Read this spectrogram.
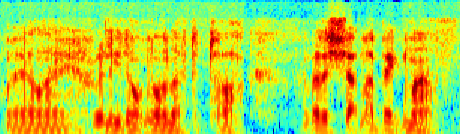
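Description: An actor playing a shrewd, wry, take-charge investigator in a 1940s radio thriller, on a muffled, noisy old recording. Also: male voice, sits low, fairly even intonation, husky. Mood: grave, deliberate. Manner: measured, wry, directing others.

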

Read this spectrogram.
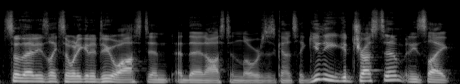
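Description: A man's voice: sing-song, rapid-fire. A man co-hosting a casual podcast, retelling film scenes and quoting characters' lines. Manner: narrates scenes, quotes lines in high voices. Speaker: podcast co-host. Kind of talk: casual chat recapping a film.

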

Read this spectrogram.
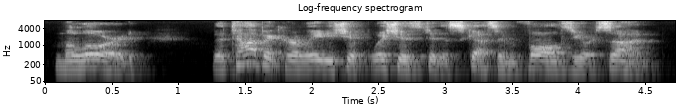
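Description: A man voicing a formal, deferential male butler who speaks in a measured way. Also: medium pitch, darkish tone, natural voice. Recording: roomy, dull lo-fi audio.

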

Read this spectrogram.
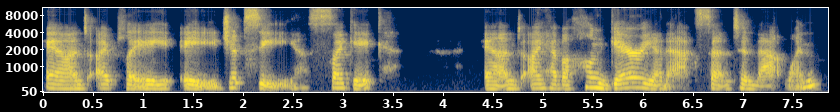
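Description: A woman actress being interviewed, talking casually in a halting way with many restarts. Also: deep voice, creaky, pushed and bright. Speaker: actress guest.

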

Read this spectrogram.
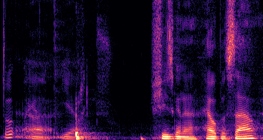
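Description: A man's voice: lowish voice, steady tone, slow pace, background noise. A man from Texas with a Texan accent, hosting a casual podcast chat in slangy, familiar language. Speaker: podcast host, comedian.

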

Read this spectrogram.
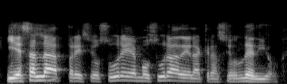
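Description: A man's voice: a little high, fast talker, muffled recording. Earnest Puerto Rican male host. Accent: Puerto Rican Spanish. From Puerto Rico. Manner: earnest, preaching tone with religious references. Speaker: radio show host. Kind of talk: conversational talk show.

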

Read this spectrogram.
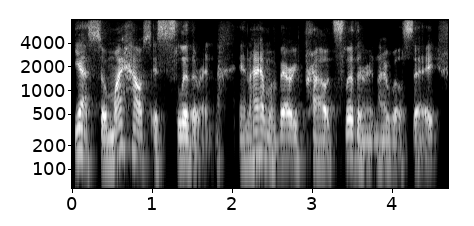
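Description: A man's voice: mid-range voice, fairly even intonation, normal speed, vocal fry, fairly bright tone, slightly rough. Upbeat man in his thirties from Honduras. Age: 30s. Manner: chatty, upbeat, frequent fillers and restarts. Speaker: filmmaker guest. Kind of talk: casual podcast interview.

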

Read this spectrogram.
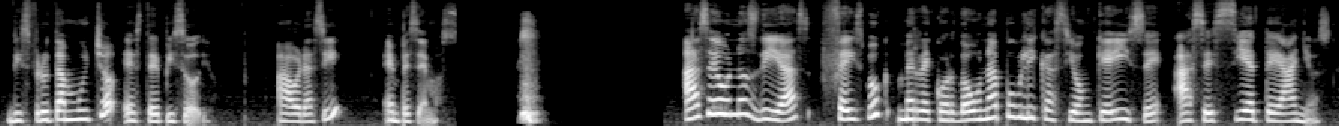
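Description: Young Colombian woman, slightly high voice, clear and measured podcast host narrating cheerfully. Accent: Colombian, Bogotá. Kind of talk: scripted Spanish-learning podcast narration.

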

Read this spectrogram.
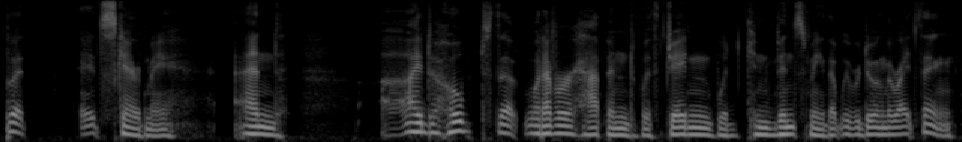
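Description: A man acting an anxious, weary young man who gives a halting, confessional first-person account in an audio drama. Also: lowish voice, darkish tone, no echo, clean studio sound. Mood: uneasy, reflective. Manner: halting, hesitant. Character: weary, anxious young man recounting a frightening road trip.

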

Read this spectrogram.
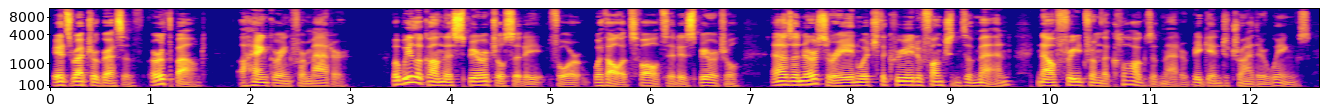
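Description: Man reading as cultured older-style gentleman, pompous, smug, lecturing, low pitch, audiobook character. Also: expressive, fairly quick. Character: cultured, fat, smugly optimistic gentleman.

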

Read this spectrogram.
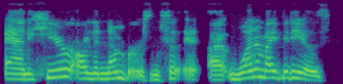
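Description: A woman with a raspy voice, a real estate coach talking with energy and emphasis in a podcast interview. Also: mid-range voice, normal speed, no room sound, lo-fi sound. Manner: energetic, emphatic, many restarts.

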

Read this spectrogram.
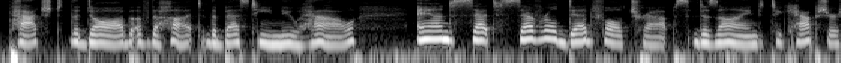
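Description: A woman narrates scripted fiction as a podcast host. She takes her time with each phrase, at an average female pitch. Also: a little mellow.

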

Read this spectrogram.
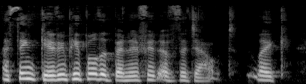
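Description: A woman guest on a podcast talks in an earnest, thoughtful way. Her voice sits at a middle pitch for a woman, and a soft laugh comes through now and then. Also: moderate pace. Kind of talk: conversational interview.

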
